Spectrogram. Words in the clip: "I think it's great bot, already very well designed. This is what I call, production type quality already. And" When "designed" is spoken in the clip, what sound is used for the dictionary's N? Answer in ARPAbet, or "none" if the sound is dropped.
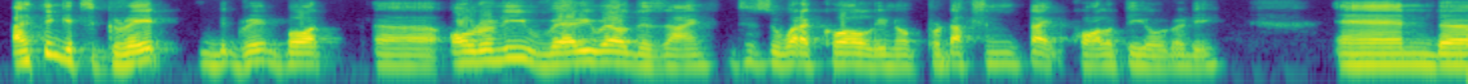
N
